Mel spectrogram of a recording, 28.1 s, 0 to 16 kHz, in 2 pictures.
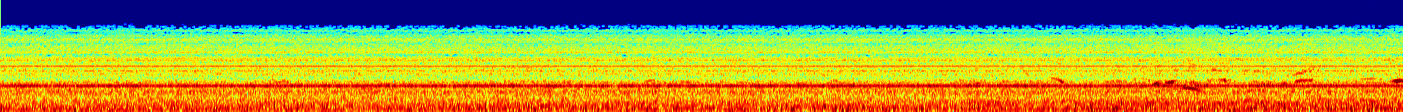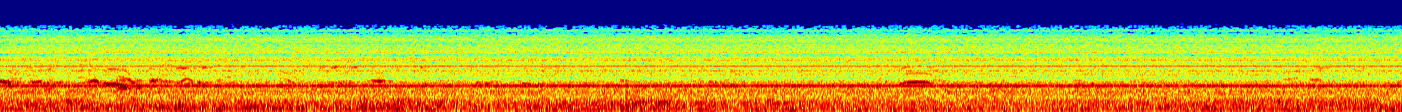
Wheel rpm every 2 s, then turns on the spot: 0, 0, 0, 0, 0, 0, 0, 0, 0, 0, 0, 0, 0, 0.
none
